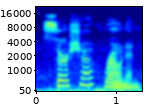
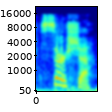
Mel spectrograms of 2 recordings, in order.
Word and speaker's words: Saoirse: Say Jo's name again. – Saoirse Ronan. – Okay. I just, that is how you say it. – Don't know how to say it. – Saoirse.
